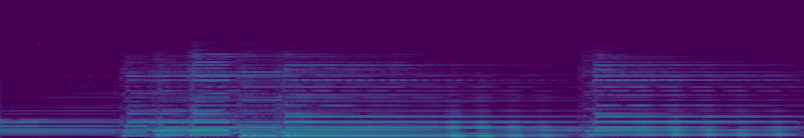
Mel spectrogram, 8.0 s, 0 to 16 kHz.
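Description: PRS SE 277 baritone electric guitar tuned to B standard, played through a Fender amp. A chord rings and fades, then new notes are picked about a second in, with a deep low note that rings on. Another chord is struck near the end and left to sustain.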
